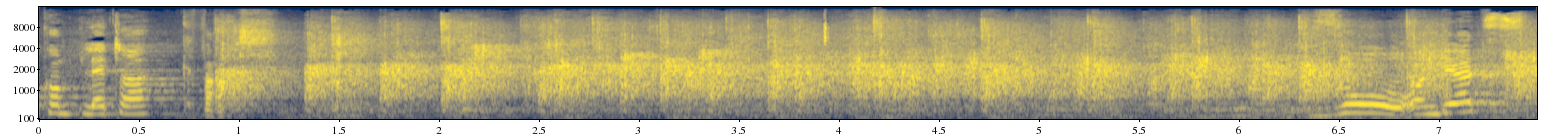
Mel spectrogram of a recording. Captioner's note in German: Beifall BÜNDNIS 90/DIE GRÜNEN und CDU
